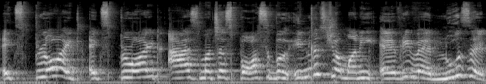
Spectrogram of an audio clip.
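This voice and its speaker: In a Telugu accent, a woman with a high pitch speaks at a moderate pace in an animated tone with ordinary pitch variation and very even loudness, over music in the background with audible room echo. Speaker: self-help vlogger. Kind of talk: motivational talk.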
